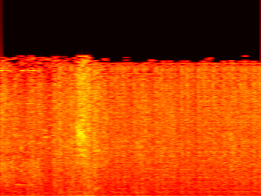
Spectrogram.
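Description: Gunfire in a shooting video game rattles in a dense continuous barrage, loud and sustained throughout with a brief swell near the start, with no talk.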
